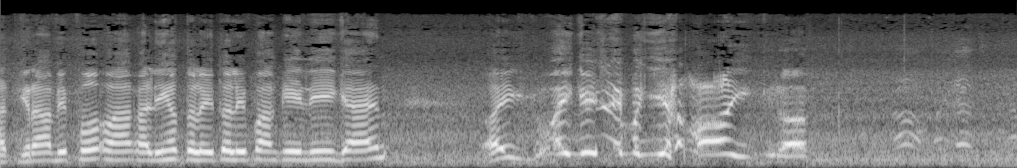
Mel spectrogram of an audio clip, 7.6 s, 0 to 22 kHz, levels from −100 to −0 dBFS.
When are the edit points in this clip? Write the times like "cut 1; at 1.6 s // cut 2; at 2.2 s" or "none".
cut 1; at 6.1 s

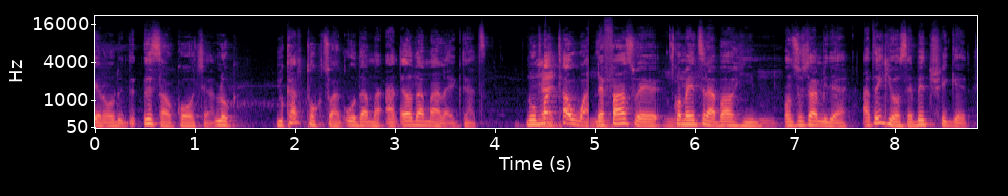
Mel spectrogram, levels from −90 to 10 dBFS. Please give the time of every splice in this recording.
cut 1; at 4.9 s

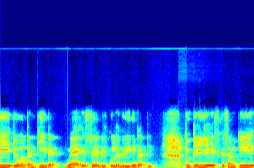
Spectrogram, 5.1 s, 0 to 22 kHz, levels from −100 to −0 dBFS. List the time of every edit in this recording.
none

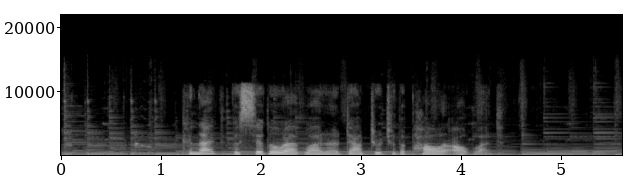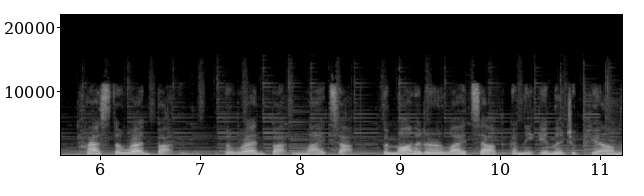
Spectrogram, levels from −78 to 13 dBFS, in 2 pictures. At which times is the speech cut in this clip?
cut 1; at 1.1 s // cut 2; at 4.4 s // cut 3; at 5.7 s // cut 4; at 8.6 s

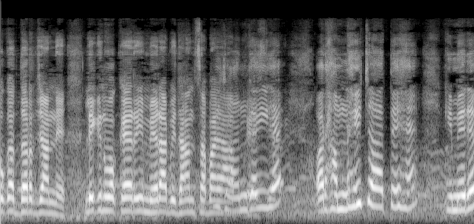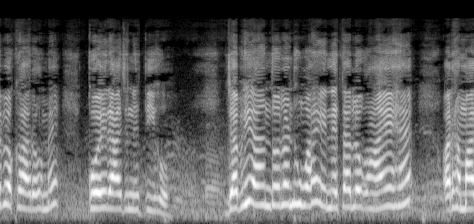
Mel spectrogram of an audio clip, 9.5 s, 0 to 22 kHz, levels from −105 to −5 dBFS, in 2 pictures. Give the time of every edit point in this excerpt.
cut 1; at 2.3 s

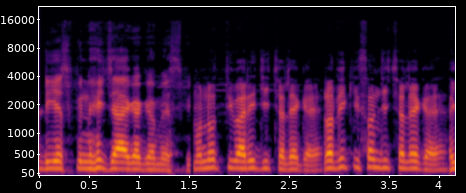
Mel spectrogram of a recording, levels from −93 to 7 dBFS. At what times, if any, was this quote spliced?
cut 1; at 1.5 s

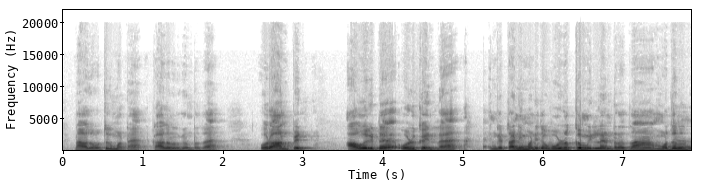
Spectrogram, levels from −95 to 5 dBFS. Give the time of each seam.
cut 1; at 5.3 s

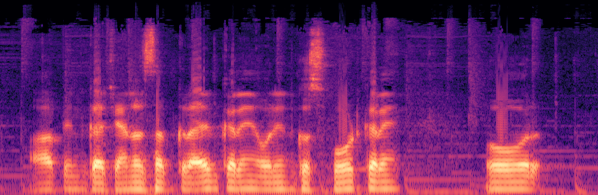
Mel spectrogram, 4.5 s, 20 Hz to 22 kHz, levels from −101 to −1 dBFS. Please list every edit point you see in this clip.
none

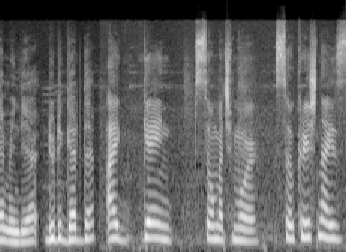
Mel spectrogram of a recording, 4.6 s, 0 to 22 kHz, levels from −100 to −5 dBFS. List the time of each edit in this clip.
cut 1; at 1.3 s // cut 2; at 3.6 s

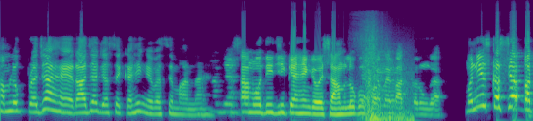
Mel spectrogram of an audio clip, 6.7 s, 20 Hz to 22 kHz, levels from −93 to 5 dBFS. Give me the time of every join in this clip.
cut 1; at 4.8 s

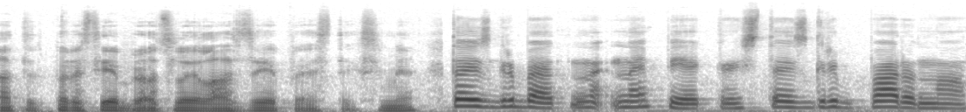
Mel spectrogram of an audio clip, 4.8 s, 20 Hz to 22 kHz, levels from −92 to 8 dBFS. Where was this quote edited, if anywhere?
cut 1; at 2.2 s

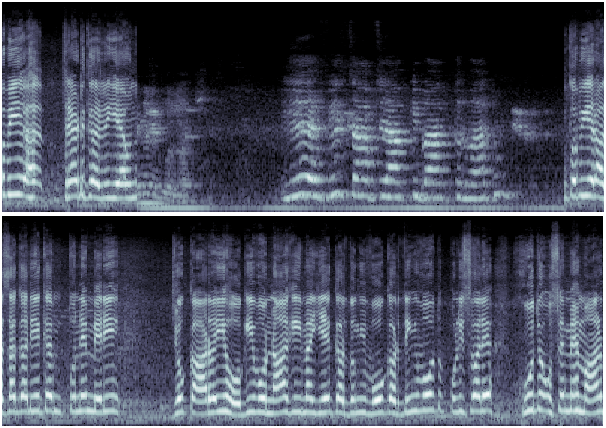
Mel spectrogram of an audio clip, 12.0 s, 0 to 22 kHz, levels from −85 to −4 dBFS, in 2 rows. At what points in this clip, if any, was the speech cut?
none

